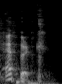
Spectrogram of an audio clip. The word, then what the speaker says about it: Epoch: Epoch? Epic? We're going to figure out how to pronounce that word right now. Epic. Epic. It's actually epic. Epic. Epic. That's what I thought it was. Almost like EPIC.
